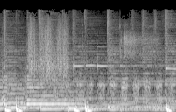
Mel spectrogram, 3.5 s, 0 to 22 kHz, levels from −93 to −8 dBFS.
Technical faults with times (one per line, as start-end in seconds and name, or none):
1.37 damaged data in a compressed stream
